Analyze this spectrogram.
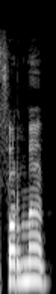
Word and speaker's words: Forth: en Inglaterra entonces Forth el nombre de la ría es f o r TH pero for pronunciado igual pero se añades una u después de la O significa cuarto Entonces ellos cambian cuarto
